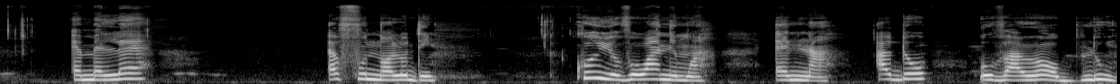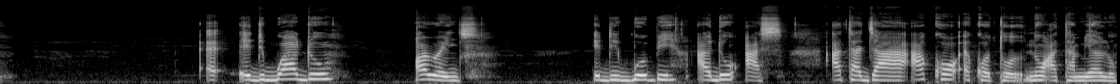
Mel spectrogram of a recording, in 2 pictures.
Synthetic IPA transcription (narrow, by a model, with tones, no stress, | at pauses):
ɛ˨mɛ̃˨lɛ˦ | ɛ˦fʊ˦nɔ̃˨lʊ˦dɪ˦ | kʰo˦jo˨vo˦wa˦nɪ̃˨mʊ̃˨a˨ | ɛ˨nã˨ | a˨dʊ˦ | ʊ˨va˨ɾɔ˦˨blu˦ | e˨di˨ɡ͡bo˦a˦dʊ˦ | ɔ˦ɾɛ̃˨nd͡ʒ | e˨di˨ɡ͡bo˦bɪ˦a̰˨dʊ˦a˨sa̰˨tʰa˨d͡ʑaː˨ʔa̰˦kʰɔ˦ʔɛ̰˨kʰɔ˨tʰɔ˨nʊ̃˦ʔa̰˨tʰa˨mɪ̃˨˦ɛ˦lʊ˨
